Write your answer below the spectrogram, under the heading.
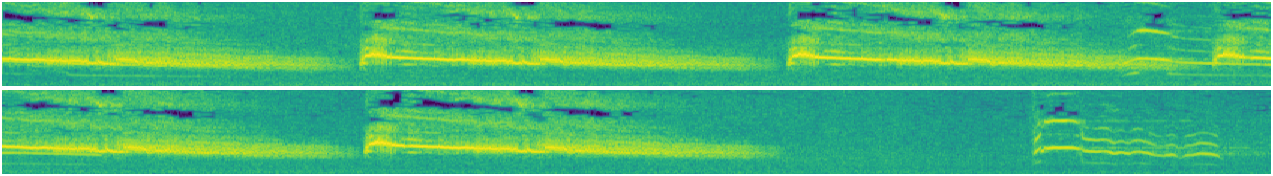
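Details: High, drawn-out eagle screams that fall slowly in pitch, repeated about every one and a half seconds, with faint lower sliding notes in between and a brief wavering cry near the end.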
